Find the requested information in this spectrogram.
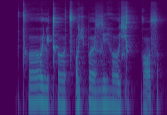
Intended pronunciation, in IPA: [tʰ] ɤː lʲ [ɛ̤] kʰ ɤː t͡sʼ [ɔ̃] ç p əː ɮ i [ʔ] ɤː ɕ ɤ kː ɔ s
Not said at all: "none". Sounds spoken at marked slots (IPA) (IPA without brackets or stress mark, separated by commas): tʰ, ɛ, ɔ, ɦ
